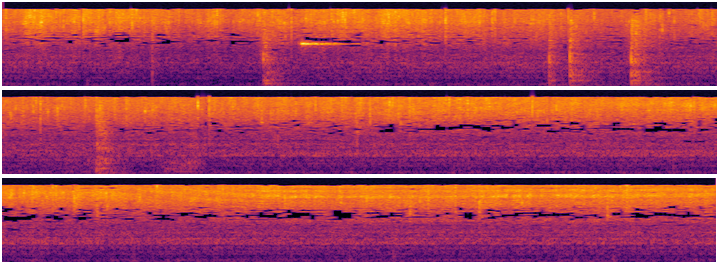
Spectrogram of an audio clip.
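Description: Thin strips of ginger sizzling steadily in hot oil in a small pan, with a few knocks in the first four seconds as the pan is swirled on the burner grate.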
